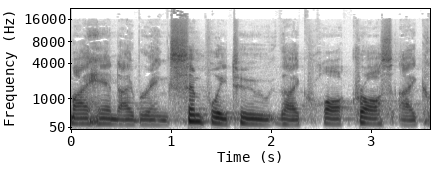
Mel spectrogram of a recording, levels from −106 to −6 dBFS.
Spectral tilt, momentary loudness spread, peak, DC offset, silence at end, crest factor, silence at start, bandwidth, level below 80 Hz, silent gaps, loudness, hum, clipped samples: -5.5 dB/octave; 8 LU; -6 dBFS; under 0.1%; 0 s; 20 dB; 0 s; over 20 kHz; -80 dBFS; none; -27 LUFS; none; under 0.1%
